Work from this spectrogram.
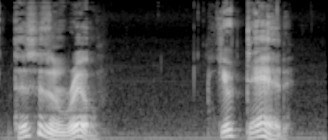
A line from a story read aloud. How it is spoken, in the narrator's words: he whispered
